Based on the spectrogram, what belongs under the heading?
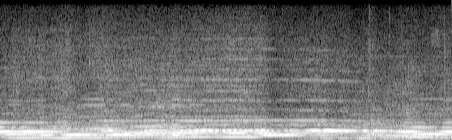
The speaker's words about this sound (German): Hier treffen sich Einheimische und Touristen, um den bezaubernden Blick auf die Sadar vorgelagerten Inseln Ugeljan und Paschman und die vielen Segelboote zu genießen und den ungewöhnlichen Klängen der Meeresorgeln zu lauschen.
